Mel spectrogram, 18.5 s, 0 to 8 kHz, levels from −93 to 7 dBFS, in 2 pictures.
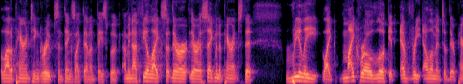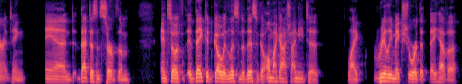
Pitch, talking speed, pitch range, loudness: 110 Hz, 220 wpm, 100-115 Hz, -21 LUFS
